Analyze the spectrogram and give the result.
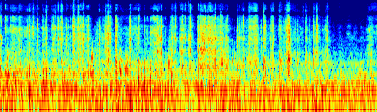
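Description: The paper pages of a hardcover book, held by its edge, are bent and riffled with the fingers. A quiet, steady stream of quick, dry papery flutters and ticks comes through, with bright crisp edges over a faint low rumble.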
